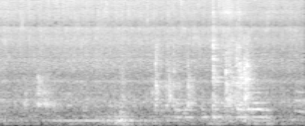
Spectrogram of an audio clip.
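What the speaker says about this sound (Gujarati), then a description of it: "સરસ મિક્સ કરી લઈએ" Food being stirred and mixed in a pan: soft, close scraping strokes over a low, continuous sizzle, growing a little busier toward the end.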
